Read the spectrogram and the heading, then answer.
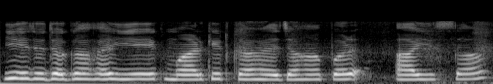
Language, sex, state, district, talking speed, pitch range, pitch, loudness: Hindi, female, Bihar, Patna, 145 wpm, 230-255 Hz, 245 Hz, -15 LUFS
